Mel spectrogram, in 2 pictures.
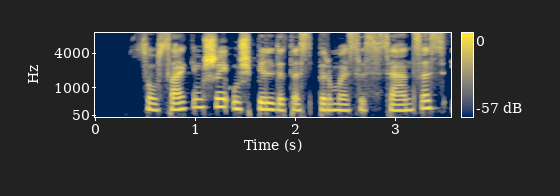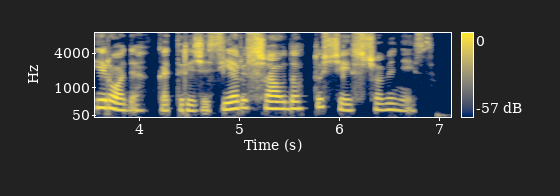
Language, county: Lithuanian, Panevėžys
